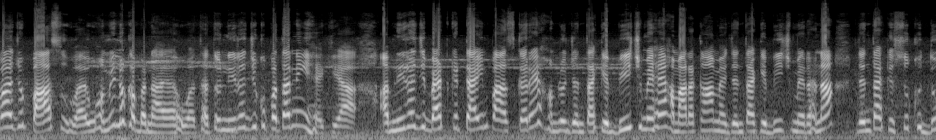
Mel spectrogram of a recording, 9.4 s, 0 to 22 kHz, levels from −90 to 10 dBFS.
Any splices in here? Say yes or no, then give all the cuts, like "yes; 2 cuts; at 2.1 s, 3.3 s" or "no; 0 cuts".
no; 0 cuts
